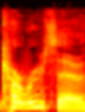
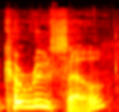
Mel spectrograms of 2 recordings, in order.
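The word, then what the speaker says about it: Crusoe: that's the thing Robinson Caruso was the original you're saying it the the Gilligan Island Way Robinson Caruso three syllables Robinson Caruso that's how we said it in in my Colonial schools because you had Gilligan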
